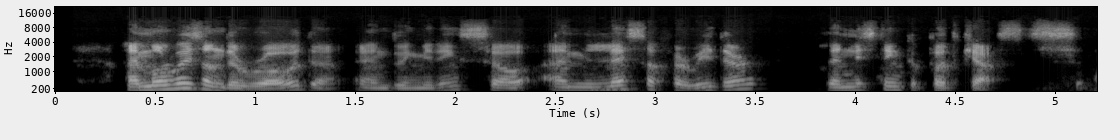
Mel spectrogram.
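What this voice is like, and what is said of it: English with a French accent. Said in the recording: “in French, as you can see with my broken accent.”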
